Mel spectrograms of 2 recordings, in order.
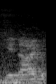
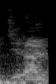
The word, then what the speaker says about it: Gerald: ये प्रोनाउंसिएशन होता है, कोई गेराल्ड बोल देता है, कोई जेराल्ड बोल देता है, इससे मत घबराइए।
